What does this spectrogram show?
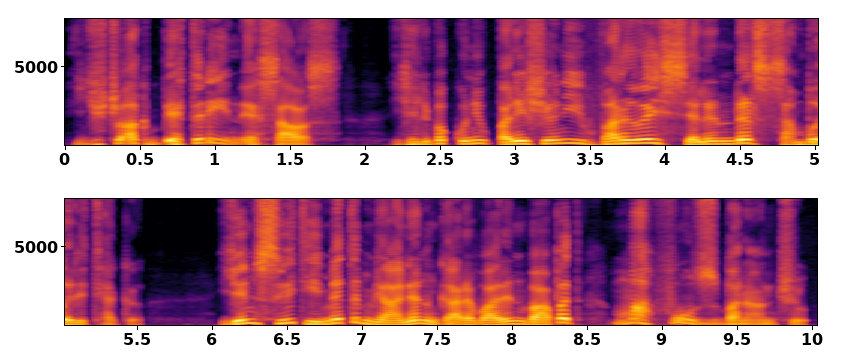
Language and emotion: Kashmiri, happy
